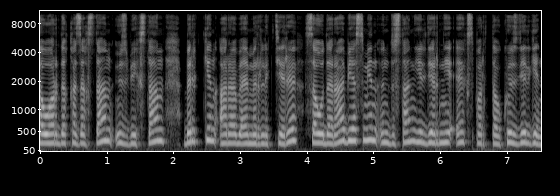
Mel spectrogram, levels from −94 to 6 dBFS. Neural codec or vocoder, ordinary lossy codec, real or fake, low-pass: none; none; real; 9.9 kHz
